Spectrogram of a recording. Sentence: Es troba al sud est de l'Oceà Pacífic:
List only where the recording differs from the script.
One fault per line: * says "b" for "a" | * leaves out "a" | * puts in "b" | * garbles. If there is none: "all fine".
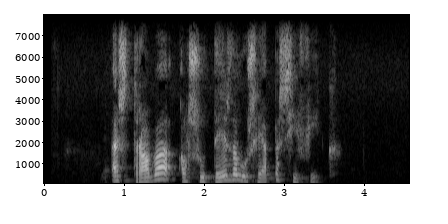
all fine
